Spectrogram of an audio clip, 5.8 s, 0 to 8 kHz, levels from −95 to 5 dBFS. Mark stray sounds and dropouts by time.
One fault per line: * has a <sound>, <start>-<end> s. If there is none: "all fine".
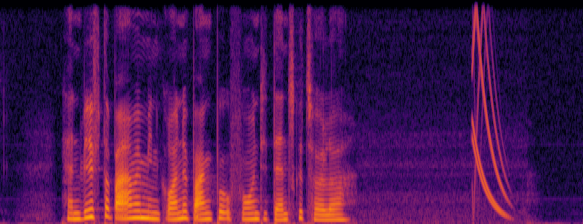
* has a chirp, 4.7-5.2 s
